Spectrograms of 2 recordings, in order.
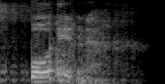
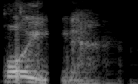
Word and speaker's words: poena: No es poena, sino es poina. La pronunciación correcta del latín clásico, ¿bien?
